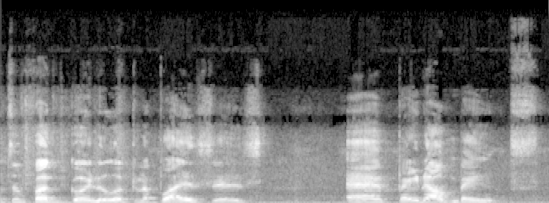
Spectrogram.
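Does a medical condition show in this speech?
Yes: Friedreich ataxia, severe.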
